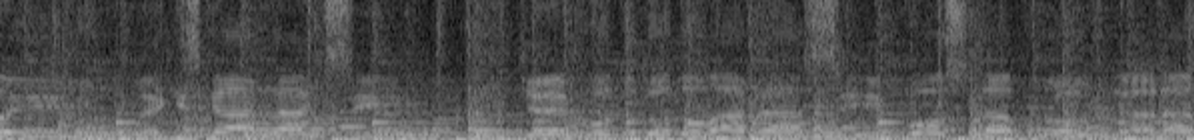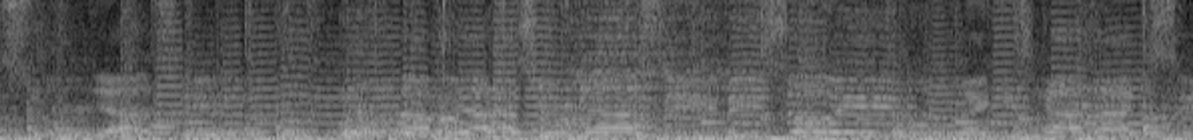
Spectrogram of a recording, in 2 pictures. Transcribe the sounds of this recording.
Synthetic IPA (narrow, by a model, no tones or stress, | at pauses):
inueciskaraksi | cexot̪ut̪ot̪omarasiposnapɾoɲa̰nasuɲasi | punapɾojanasuɲasiðizoi | nuɛkiskaraksi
